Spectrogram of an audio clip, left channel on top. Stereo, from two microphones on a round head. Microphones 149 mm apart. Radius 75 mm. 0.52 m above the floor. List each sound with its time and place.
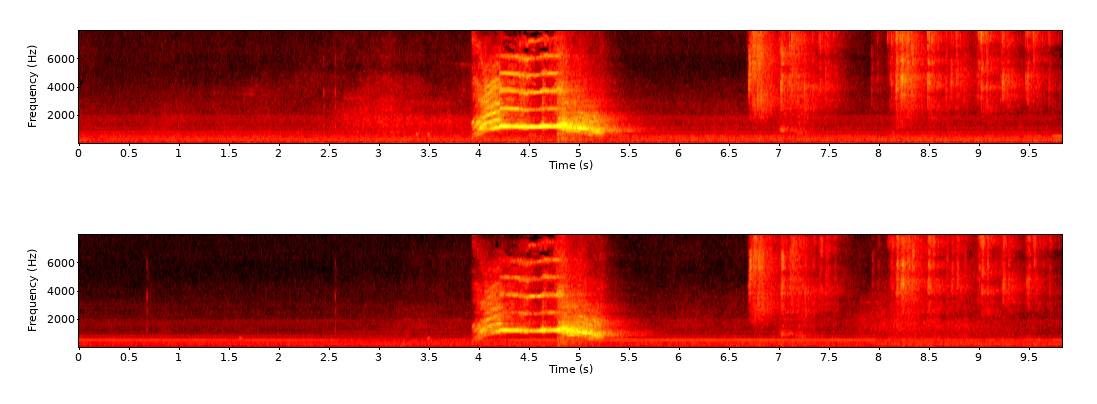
3.9 s a scream: 45° left (ahead or behind), 0.9 m; by 5.3 s 15° right (ahead or behind), 1.0 m
6.7 s chewing: 45° left (ahead or behind), 6.5 m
